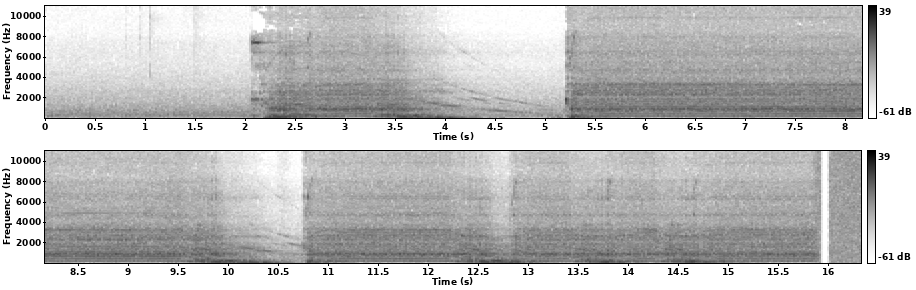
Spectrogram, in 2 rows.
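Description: BLDC drone motor spinning the impeller of a 3D-printed model jet turbine, throttled by joystick: it spins up about two seconds in, winds down with a falling whine, then jumps back to a steady high whine. Near the middle it winds down and up again, then several quick throttle dips each drop and raise the pitch before it cuts off at the end.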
